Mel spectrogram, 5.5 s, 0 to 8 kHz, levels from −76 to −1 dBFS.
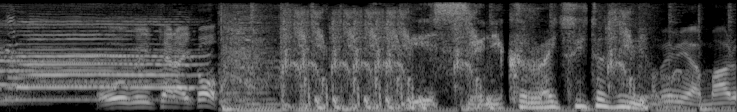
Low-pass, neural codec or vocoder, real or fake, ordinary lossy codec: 7.2 kHz; none; real; none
